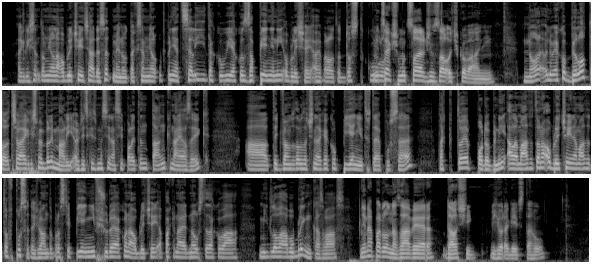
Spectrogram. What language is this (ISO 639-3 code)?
ces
